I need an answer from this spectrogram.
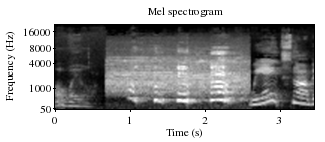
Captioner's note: crowd cheering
